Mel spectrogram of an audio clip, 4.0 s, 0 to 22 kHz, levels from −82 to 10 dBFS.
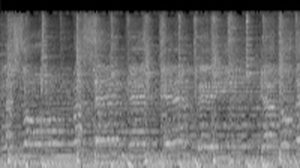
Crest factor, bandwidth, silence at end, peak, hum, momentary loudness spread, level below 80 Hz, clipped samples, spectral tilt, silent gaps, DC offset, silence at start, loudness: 14 dB; 16.5 kHz; 0 s; -2 dBFS; none; 2 LU; -24 dBFS; under 0.1%; -3.5 dB/octave; none; under 0.1%; 0 s; -14 LUFS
